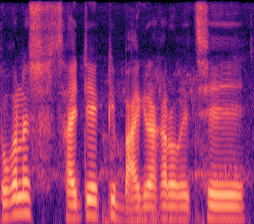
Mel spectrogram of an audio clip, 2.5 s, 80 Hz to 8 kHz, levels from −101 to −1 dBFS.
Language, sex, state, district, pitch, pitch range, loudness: Bengali, male, West Bengal, Alipurduar, 130 Hz, 125-155 Hz, -20 LUFS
